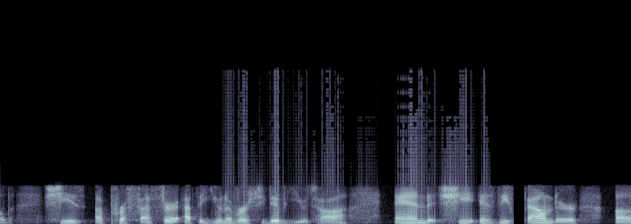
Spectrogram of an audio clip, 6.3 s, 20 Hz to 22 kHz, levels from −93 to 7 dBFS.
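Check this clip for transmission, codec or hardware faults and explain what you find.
Two faults can be heard in this speech, which arrives over G.711 telephone coding.

Block size mismatch (padded), 2.21 to 4.90 s, after "a professor at the": short blocks are zero-padded into larger reads, producing a 38.3 Hz buzz and slowing the speech to 0.889 times normal speed.

Packet loss filled with silence, 5.13 to 5.25 s: lost packets were replaced by a 120 ms hole of silence, consistent with four 30 ms packets, with hard edges.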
